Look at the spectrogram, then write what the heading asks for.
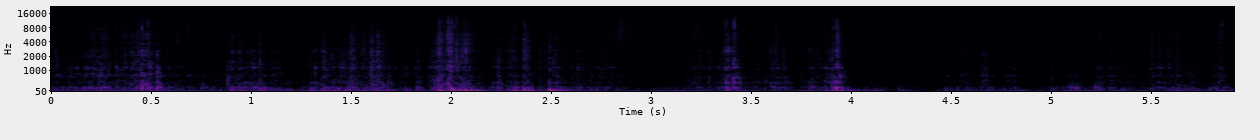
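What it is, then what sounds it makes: Cotton pillow filled with cherry pits. Fingernails scratch and tap quickly on a cotton canvas pillow filled with cherry pits. The result is a dense, continuous rustling crunch of shifting pits with soft, dull taps, weighted toward low frequencies with little bright content.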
